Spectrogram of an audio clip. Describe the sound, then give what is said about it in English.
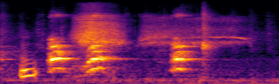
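Dog barking in a shop, a few sharp, high yips and barks in a quick burst with short whining tones between them. “sorry we got a dog in the shop, sorry.”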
